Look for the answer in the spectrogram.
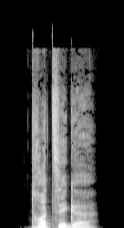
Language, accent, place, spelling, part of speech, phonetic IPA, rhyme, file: German, Germany, Berlin, trotzige, adjective, [ˈtʁɔt͡sɪɡə], -ɔt͡sɪɡə, De-trotzige.ogg
- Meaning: inflection of trotzig: 1. strong/mixed nominative/accusative feminine singular 2. strong nominative/accusative plural 3. weak nominative all-gender singular 4. weak accusative feminine/neuter singular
